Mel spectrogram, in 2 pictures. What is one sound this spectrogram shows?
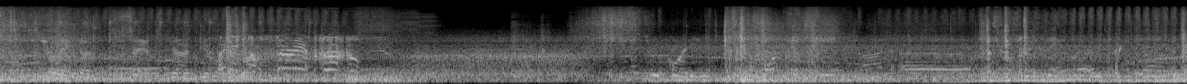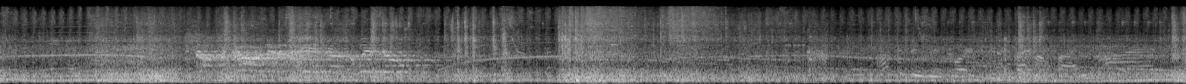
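A sports car engine roars and revs.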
